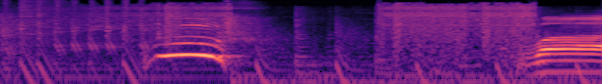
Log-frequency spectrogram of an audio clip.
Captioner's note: exclaims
